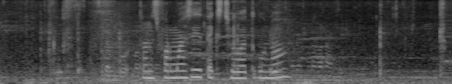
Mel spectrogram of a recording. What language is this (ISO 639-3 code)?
jav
